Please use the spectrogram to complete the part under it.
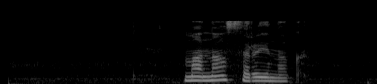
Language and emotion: Russian, neutral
